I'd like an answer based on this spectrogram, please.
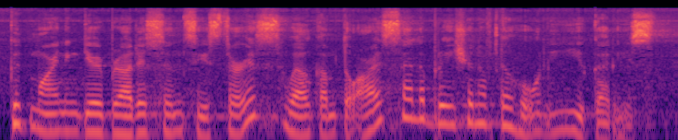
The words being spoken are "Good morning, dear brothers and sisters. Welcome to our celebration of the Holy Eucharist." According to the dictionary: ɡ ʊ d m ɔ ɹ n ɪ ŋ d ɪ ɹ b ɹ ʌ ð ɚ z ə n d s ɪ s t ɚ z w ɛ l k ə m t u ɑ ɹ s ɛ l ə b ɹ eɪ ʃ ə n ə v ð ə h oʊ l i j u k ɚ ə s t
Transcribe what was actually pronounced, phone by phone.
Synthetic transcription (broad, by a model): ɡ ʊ d m ɔ ɹ n ɪ ŋ d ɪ ɹ b ɹ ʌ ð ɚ s ə n d s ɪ s t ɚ s w ɛ l k ə m t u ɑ w s ɛ l ə b ɹ eɪ ʃ ə n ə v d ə h oʊ l i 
